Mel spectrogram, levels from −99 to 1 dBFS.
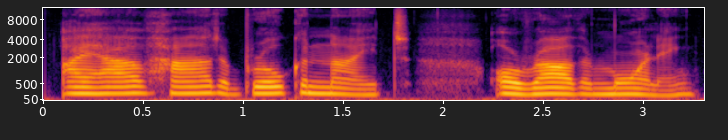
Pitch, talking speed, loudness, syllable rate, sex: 185 Hz, 165 wpm, -17 LUFS, 4.4 syllables/s, female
